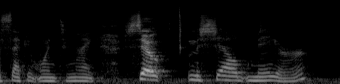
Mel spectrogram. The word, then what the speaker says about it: Maher: So, Michele Maher. It's pronounced Mayer, yes?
